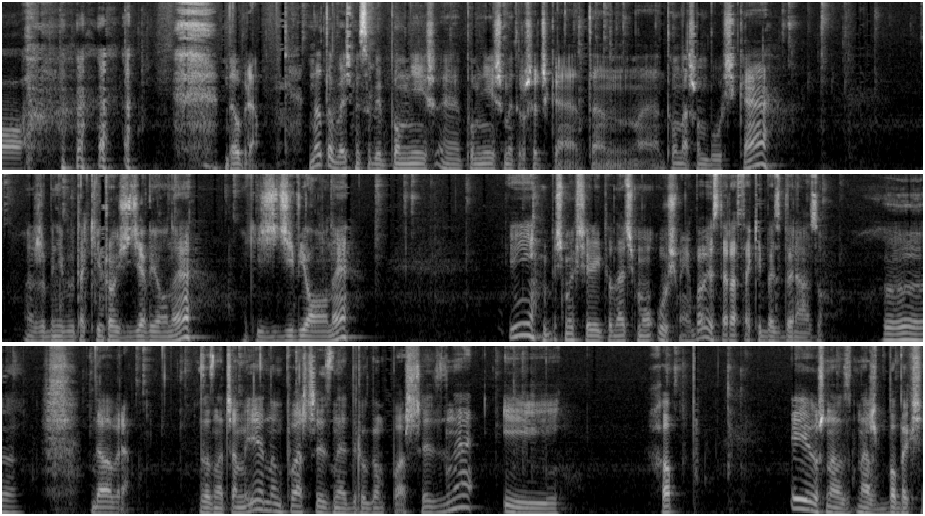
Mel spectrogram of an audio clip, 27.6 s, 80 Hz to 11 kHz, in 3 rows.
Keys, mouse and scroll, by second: 0.6 ctrl+z, 0.8 middle click, 1.3 ctrl+z, 1.8 shift+middle click, 3.0 right click, 3.6 shift+right click, 3.9 middle click, 4.4 middle click, 5.0 shift+right click, 6.0 ctrl+right click, 6.6 middle click, 6.8 g, 8.1 middle click, 8.3 shift+middle click, 8.6 middle click, 9.2 right click, 10.0 shift+right click, 10.1 g, 11.5 shift+right click, 11.8 shift+right click, 12.2 middle click, 12.4 g, 13.5 middle click, 14.3 middle click, 14.5 Tab, 14.8 scroll down 2, 16.1-16.5 scroll up 3, 16.4 middle click, 17.0 scroll down 4, 17.3 shift+middle click, 17.3 shift+middle click, 17.6 middle click, 18.6 scroll up 4, 19.1 middle click, 19.2 middle click, 19.8 right click, 20.1 middle click, 21.1 middle click, 25.5 scroll down 3, 25.7 Tab, 25.9 middle click, 27.2 scroll down 1, 27.3 middle click.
